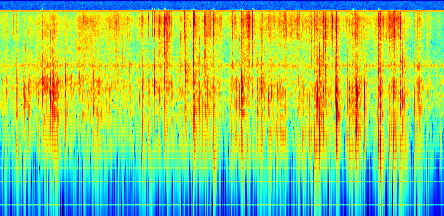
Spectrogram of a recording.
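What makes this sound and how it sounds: Long dark-painted nails scratch and press across the large, flat woven straw/jute bag face with embroidery. The result is dry, crinkly scratching and crunching in quick irregular bursts, mostly in the mid range, growing a little louder and more clipped toward the end.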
